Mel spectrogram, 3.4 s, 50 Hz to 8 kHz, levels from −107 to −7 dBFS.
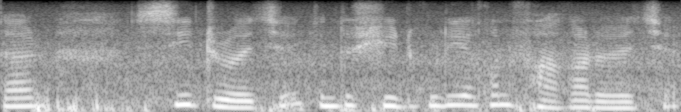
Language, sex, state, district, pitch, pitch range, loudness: Bengali, female, West Bengal, Jhargram, 215 Hz, 180-235 Hz, -15 LUFS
